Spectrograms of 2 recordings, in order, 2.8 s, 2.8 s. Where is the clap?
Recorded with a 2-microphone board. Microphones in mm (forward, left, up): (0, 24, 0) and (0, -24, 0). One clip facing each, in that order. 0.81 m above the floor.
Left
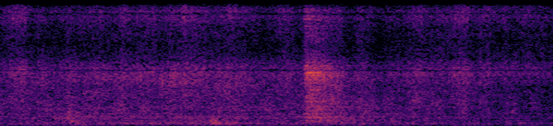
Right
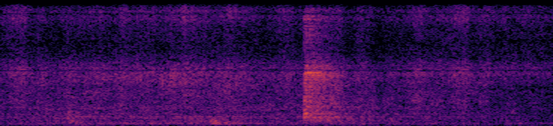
65° right (ahead or behind), 3.5 m.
